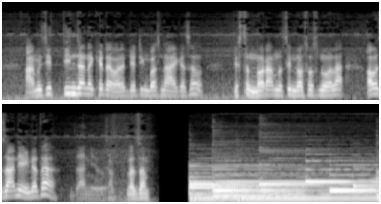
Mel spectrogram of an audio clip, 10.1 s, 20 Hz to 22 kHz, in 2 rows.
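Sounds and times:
high-pitched insect drone: 0:00.0 - 0:07.1
man talking: 0:00.3 - 0:07.1.

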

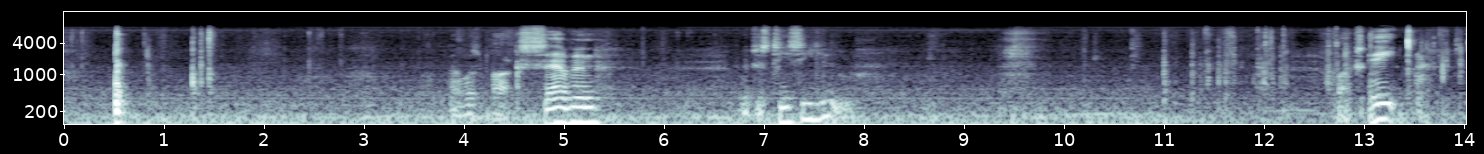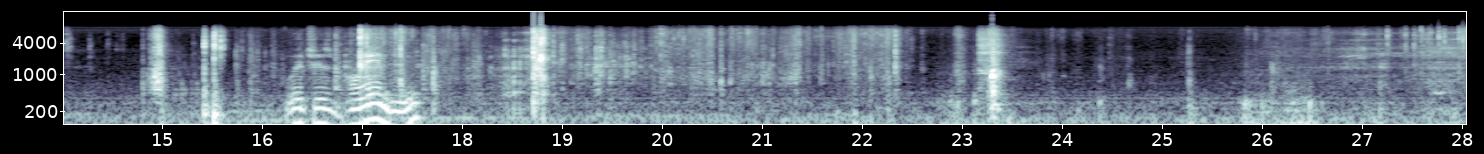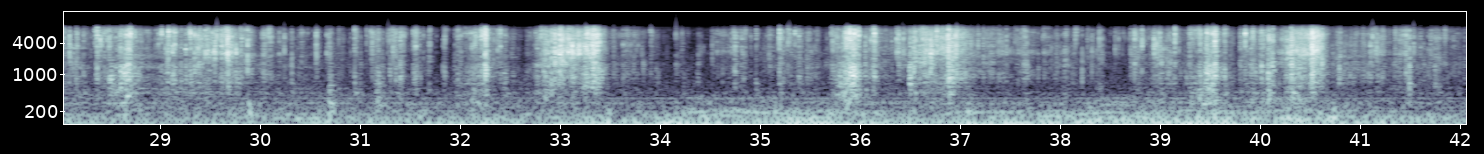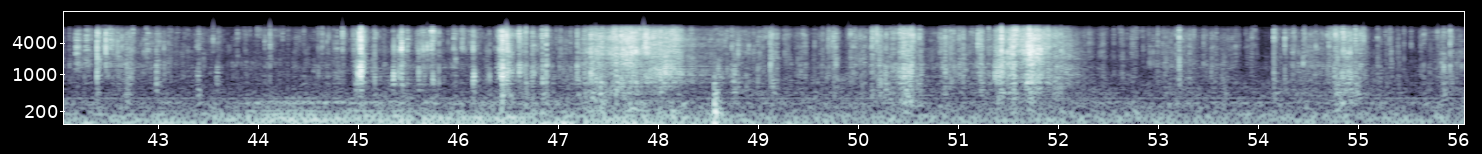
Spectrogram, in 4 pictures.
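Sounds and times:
card wrappers crinkling and tearing: 0:15.6 - 0:22.6, 0:26.6 - 0:56.0.

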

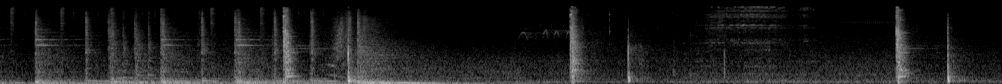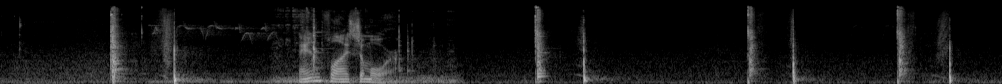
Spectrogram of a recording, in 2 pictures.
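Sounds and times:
musical drum sting: 0:00.5 - 0:05.0
arrow thudding into target: 0:02.9 - 0:04.4, 0:05.7 - 0:06.5, 0:09.0 - 0:09.7, 0:11.1 - 0:11.9, 0:17.5 - 0:18.1, 0:19.0 - 0:19.7.

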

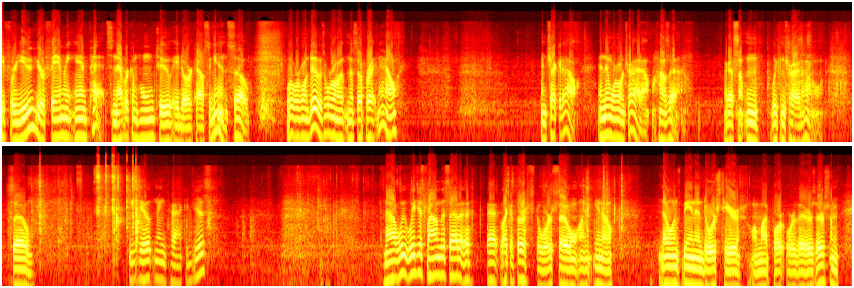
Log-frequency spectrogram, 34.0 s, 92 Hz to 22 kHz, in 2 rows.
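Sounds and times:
plastic package rustling: 0:15.4 - 0:29.7.

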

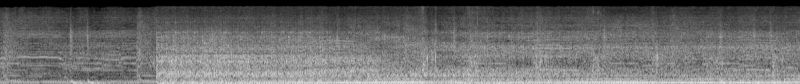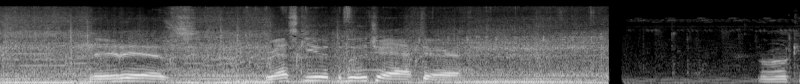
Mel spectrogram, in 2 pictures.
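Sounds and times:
diesel tractor engine running: 0:01.6 - 0:14.1
rock music with guitar: 0:03.0 - 0:14.1.

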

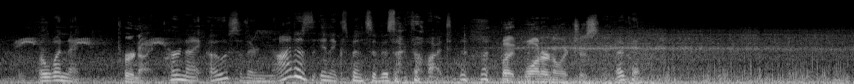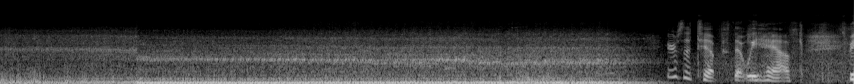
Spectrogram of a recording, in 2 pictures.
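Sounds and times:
motorcycle engine rumble: 0:00.0 - 0:15.3
wind noise: 0:02.9 - 0:15.3
faint whine: 0:04.7 - 0:15.2.

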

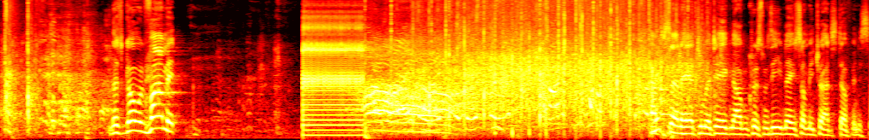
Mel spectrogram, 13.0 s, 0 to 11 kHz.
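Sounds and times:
audience clapping: 0:00.0 - 0:00.9, 0:05.4 - 0:11.0
electronic wrong-answer buzzer: 0:04.6 - 0:05.6.

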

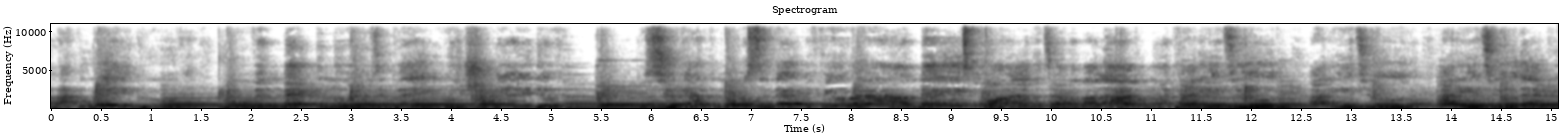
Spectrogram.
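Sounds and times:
electric keyboard chords: 0:00.0 - 0:15.0
man singing: 0:00.0 - 0:15.0.

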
